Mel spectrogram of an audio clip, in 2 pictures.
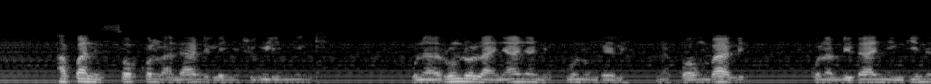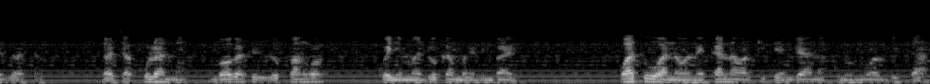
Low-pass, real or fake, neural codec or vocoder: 7.2 kHz; real; none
